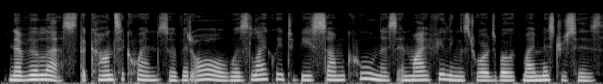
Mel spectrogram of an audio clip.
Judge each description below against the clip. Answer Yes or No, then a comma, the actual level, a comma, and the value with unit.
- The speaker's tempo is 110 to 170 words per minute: No, average, 190 wpm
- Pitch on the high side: Yes, high, 200 Hz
